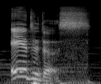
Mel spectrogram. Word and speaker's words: Adidas: Этот бренд по-английски произносится правильно Adidas. Adidas. Very own Adidas tracksuit. Название этой компании пошло от имени и фамилии ее основателя. Adolf Dassler, Eddie Dassler, Eddie Dass, Adidas. Adidas. It's Adidas.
